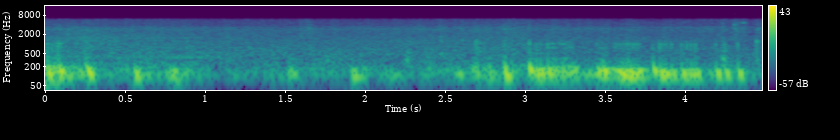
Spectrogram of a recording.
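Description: Irregular low thumps and rumbling, heaviest near the end.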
